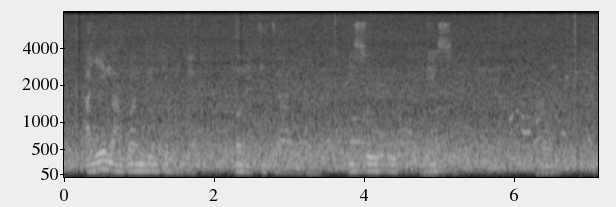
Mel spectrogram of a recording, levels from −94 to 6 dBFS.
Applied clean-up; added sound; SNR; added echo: none; Rain; -1 dB; none.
